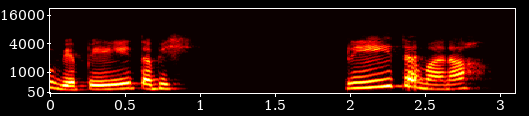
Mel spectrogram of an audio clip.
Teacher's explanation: ವಿಸರ್ಗ ಇರೋದ್ರಿಂದ ಬಿಹಿ ಅಲ್ಪವಾಗಿ ಹ ಉಚ್ಚಾರಣೆ ಮಾಡಬೇಕು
